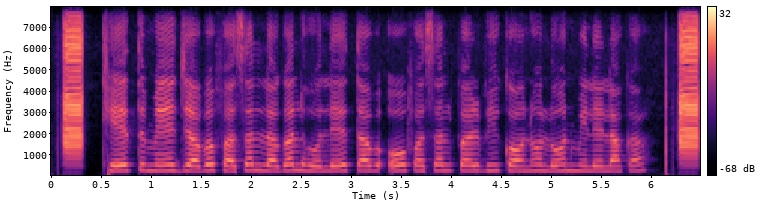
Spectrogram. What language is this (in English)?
Bhojpuri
